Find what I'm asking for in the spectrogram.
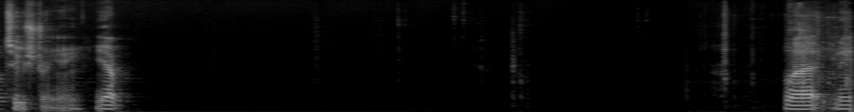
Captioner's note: silence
